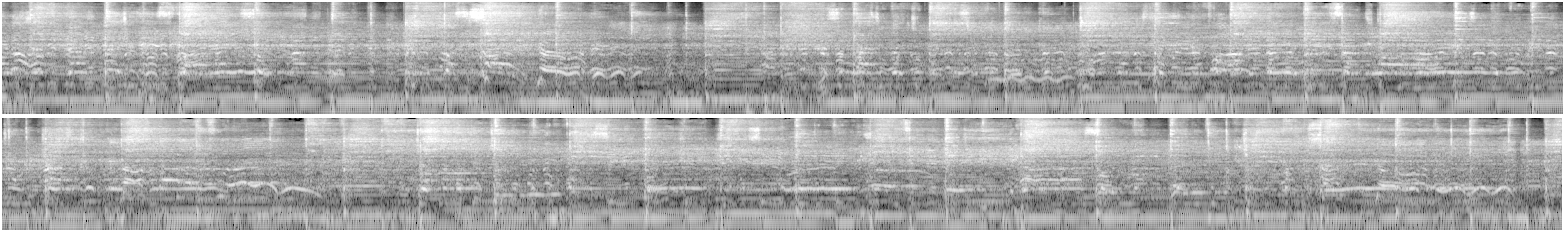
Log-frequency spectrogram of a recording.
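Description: Power metal band playing live at full volume: distorted electric guitars, bass and drums, with a male lead vocal singing over them.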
